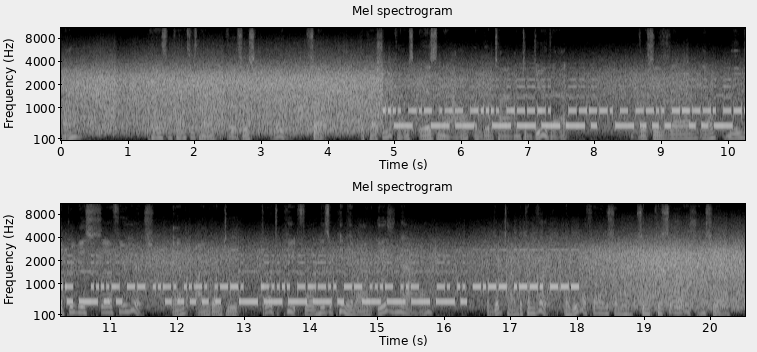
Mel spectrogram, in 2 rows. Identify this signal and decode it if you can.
Morse code, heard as two keyed tones, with radio static and speech in English. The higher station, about 31 wpm, 920 Hz: HKW69 9TZ9Q 4MFFP 68MVU NIYPO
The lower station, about 13 wpm, 480 Hz: TM9BUL 599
